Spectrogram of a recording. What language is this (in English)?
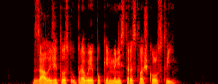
Czech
